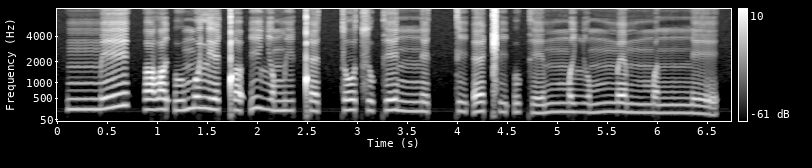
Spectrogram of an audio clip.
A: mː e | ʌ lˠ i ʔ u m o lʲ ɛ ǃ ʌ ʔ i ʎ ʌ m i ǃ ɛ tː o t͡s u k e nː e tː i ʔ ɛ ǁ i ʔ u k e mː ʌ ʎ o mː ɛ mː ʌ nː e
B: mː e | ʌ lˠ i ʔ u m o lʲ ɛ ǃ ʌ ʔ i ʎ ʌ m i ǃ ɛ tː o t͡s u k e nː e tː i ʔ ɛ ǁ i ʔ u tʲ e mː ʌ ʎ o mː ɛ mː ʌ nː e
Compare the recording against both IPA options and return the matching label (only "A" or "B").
A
